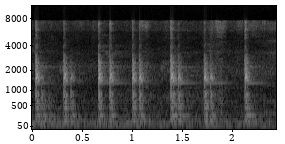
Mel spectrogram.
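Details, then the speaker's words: Ford Edge 2012: when the rear suspension is rocked, short rubbery creaks repeat about three times a second from the rear sway bar (stabilizer) bushing. The planned fix is to take it apart and apply silicone grease. "Mexe aqui na bucha do estabilizador, pessoal, ó. Faz barulho, ó. É aqui, pessoal, essa bucha aqui, ó."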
